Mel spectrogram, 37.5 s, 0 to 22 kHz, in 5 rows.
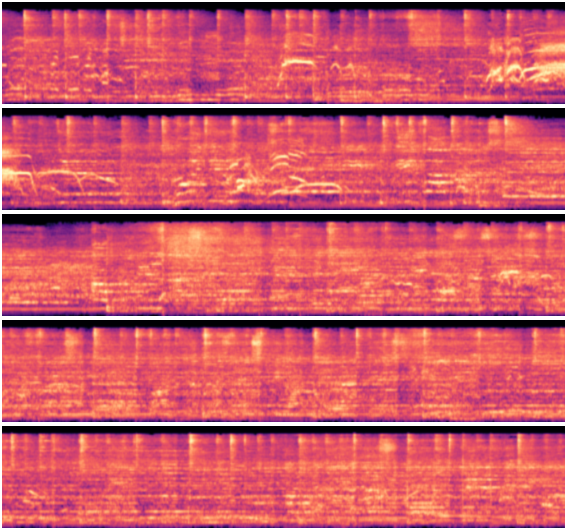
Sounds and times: Inside, large room or hall: 0.0s - 37.5s
Music: 0.0s - 37.5s
Singing: 0.0s - 37.5s.

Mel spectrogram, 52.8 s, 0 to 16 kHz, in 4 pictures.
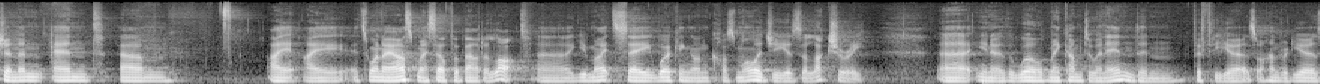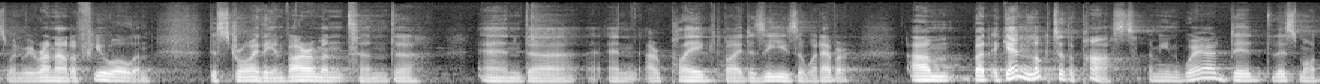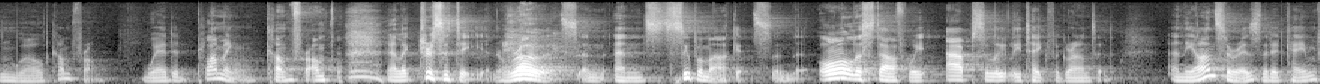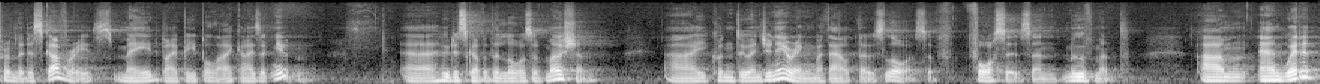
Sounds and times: Speech: 0.0s - 8.7s, 9.4s - 42.8s, 43.6s - 45.6s, 46.3s - 50.9s, 51.6s - 52.8s.

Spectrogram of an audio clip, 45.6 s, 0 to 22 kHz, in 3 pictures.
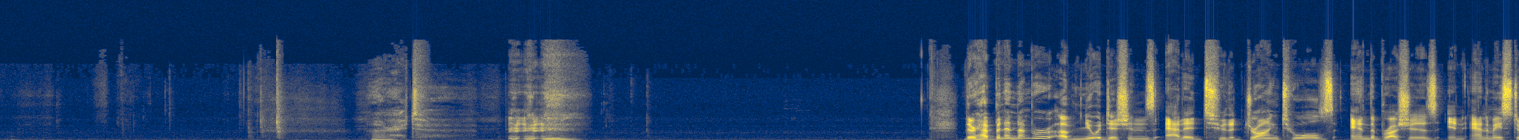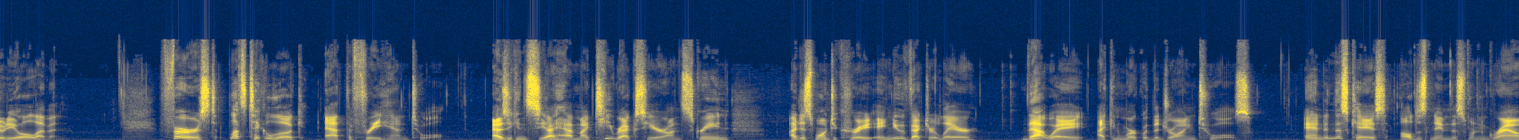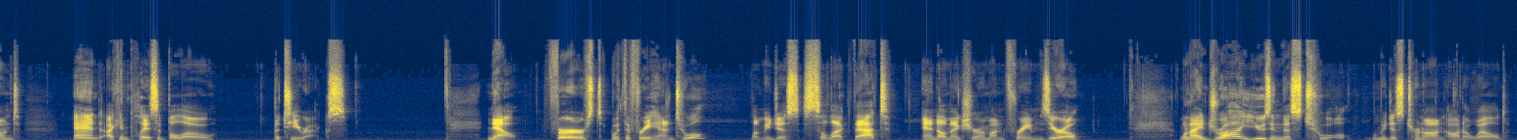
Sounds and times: Speech: 3.7s - 4.4s, 9.6s - 15.9s, 16.8s - 22.5s, 23.1s - 33.9s, 35.2s - 41.2s, 42.2s - 45.5s.

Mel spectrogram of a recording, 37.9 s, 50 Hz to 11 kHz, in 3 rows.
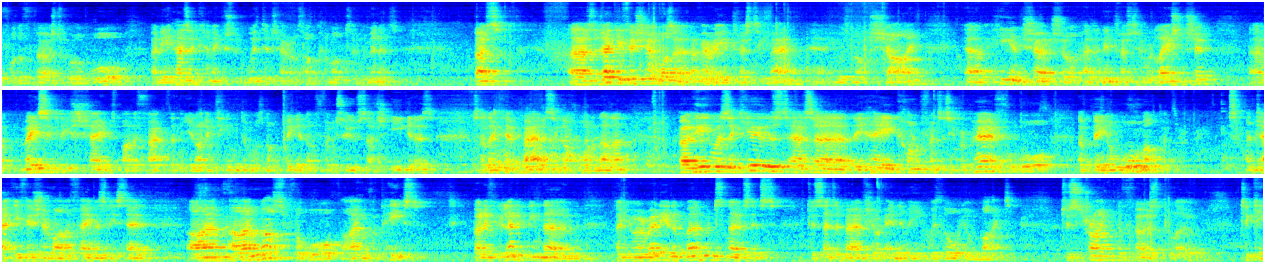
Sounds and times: Male speech, man speaking: 0.0s - 4.0s, 4.7s - 37.8s.

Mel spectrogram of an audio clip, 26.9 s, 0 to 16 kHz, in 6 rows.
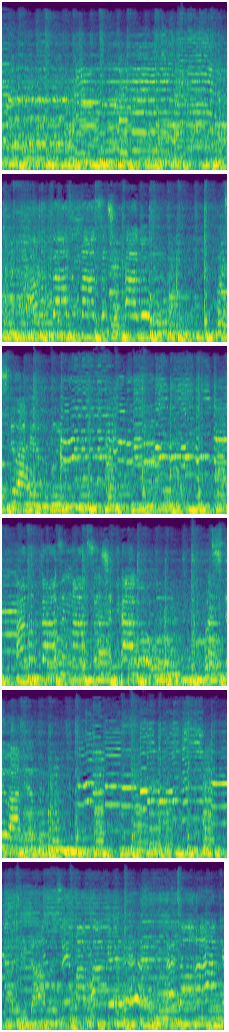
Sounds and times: Blues: 0.0s - 26.9s
Song: 0.0s - 26.9s.

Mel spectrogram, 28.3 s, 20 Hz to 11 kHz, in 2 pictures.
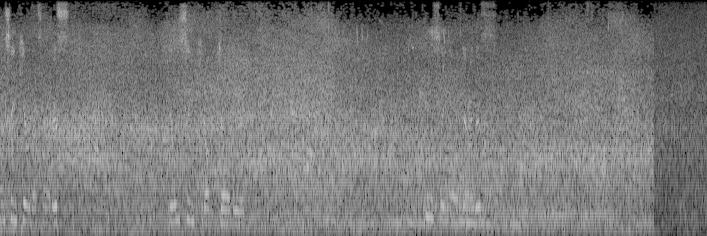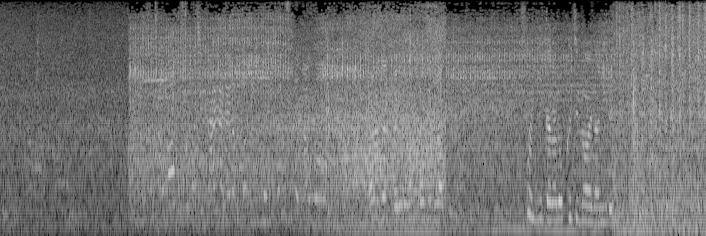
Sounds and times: Vehicle: 0.0s - 28.2s.

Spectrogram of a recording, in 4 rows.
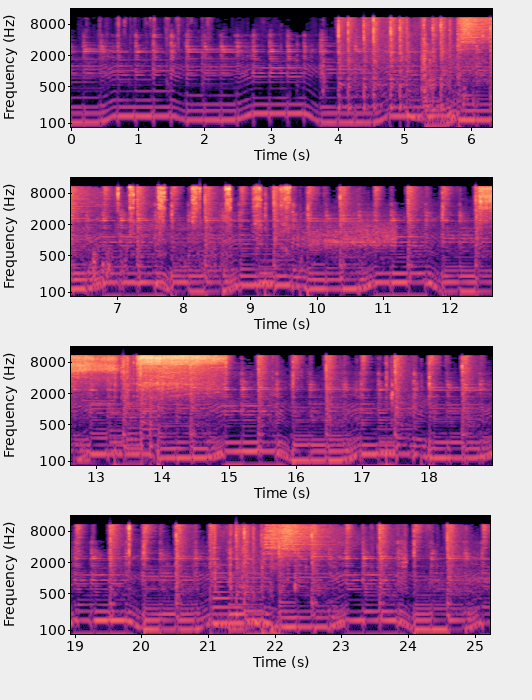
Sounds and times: Music: 0.0s - 25.2s.

